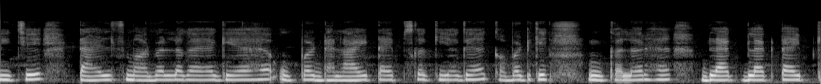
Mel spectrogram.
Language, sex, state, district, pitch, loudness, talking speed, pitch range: Hindi, female, Bihar, Patna, 210 Hz, -16 LUFS, 155 wpm, 200-215 Hz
